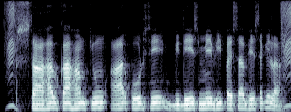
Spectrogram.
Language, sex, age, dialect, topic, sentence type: Bhojpuri, male, 31-35, Western, banking, question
